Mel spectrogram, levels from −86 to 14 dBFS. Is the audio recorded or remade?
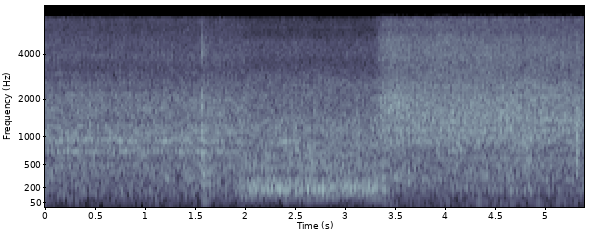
recorded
